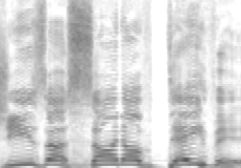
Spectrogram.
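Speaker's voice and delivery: pleading, desperate cry at full voice, high, very loud. Retelling blind Bartimaeus calling out to Jesus: imitating a loud shout. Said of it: "he shouts louder".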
